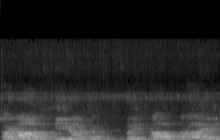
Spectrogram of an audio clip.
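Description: A solo male voice chanting a Hindu devotional mantra in long, drawn-out sung notes. There are two phrases, with a brief breath about two and a half seconds in.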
